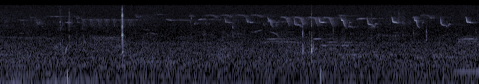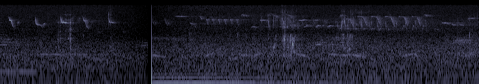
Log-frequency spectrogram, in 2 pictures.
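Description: Songbirds singing in quick runs of high, falling chirps. About nine and a half seconds in, a sharp knock sets off a deep boom that fades slowly over several seconds and is the loudest sound.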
